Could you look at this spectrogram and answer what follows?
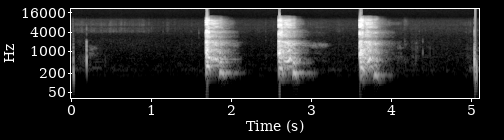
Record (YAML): three_cough_length: 5.1 s
three_cough_amplitude: 32768
three_cough_signal_mean_std_ratio: 0.28
survey_phase: beta (2021-08-13 to 2022-03-07)
age: 18-44
gender: Female
wearing_mask: 'No'
symptom_cough_any: true
symptom_runny_or_blocked_nose: true
symptom_fatigue: true
symptom_headache: true
symptom_change_to_sense_of_smell_or_taste: true
symptom_loss_of_taste: true
symptom_onset: 3 days
smoker_status: Never smoked
respiratory_condition_asthma: false
respiratory_condition_other: false
recruitment_source: Test and Trace
submission_delay: 1 day
covid_test_result: Positive
covid_test_method: RT-qPCR
covid_ct_value: 20.0
covid_ct_gene: ORF1ab gene
covid_ct_mean: 20.9
covid_viral_load: 140000 copies/ml
covid_viral_load_category: Low viral load (10K-1M copies/ml)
